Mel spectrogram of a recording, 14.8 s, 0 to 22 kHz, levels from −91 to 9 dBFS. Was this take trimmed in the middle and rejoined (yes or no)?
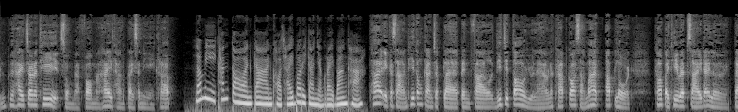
yes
